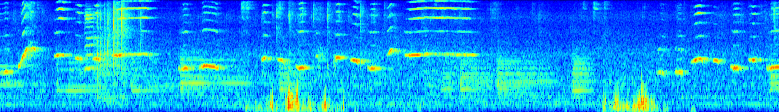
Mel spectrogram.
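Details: Pet cockatiels playing with an electric fan indoors give clear whistled calls, mostly short level or slightly rising notes with bright harmonics, repeated throughout, while rough bursts of low fluttering noise break in around the middle and near the end.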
